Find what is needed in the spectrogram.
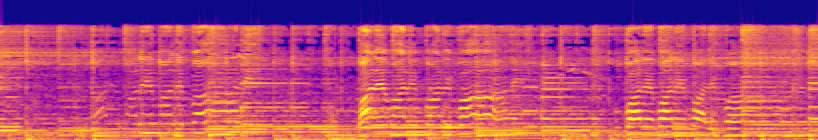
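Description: Live band playing upbeat Brazilian dance music, with guitar, bass and drums.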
